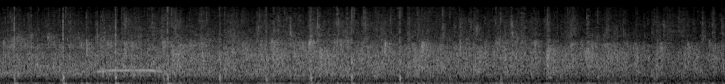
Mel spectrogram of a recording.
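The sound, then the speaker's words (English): A church audience claps steadily and densely for several seconds, giving a shout out, clap and cheer for the members meeting at home, with scattered cheers and a brief whistle rising above the sustained applause. “I wonder if this congregation here would just give a shout out, a clap and a cheer for the congregation who are meeting at home as well.”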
